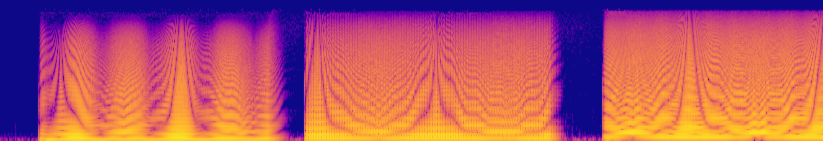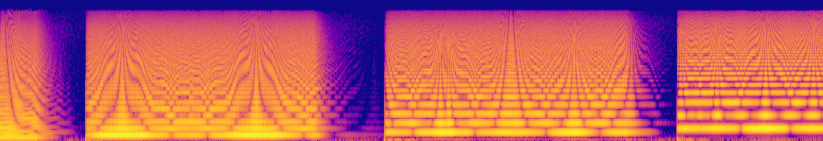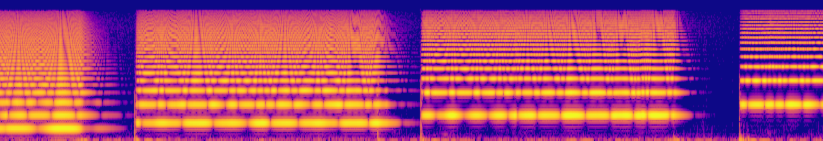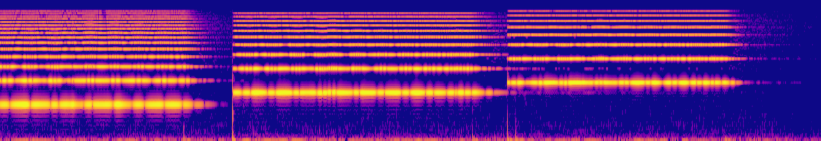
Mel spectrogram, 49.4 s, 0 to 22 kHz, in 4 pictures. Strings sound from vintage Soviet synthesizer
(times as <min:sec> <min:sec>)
0:00.6 0:08.4, 0:09.0 0:17.4, 0:18.1 0:35.0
